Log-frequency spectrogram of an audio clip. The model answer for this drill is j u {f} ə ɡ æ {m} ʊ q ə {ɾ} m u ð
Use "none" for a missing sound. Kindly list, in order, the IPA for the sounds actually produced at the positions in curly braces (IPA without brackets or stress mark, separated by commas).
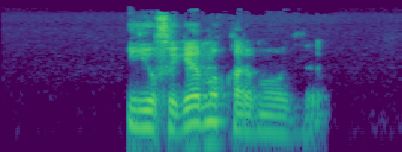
f, m, ɾ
